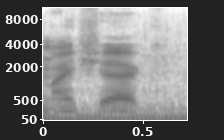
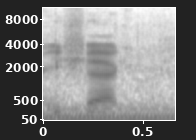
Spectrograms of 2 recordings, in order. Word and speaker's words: Ishak: the i-16 type 2007 my Shack or echeck however you want to pronounce it is now this is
